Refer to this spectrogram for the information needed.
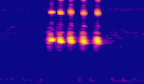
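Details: Yellow-vented bulbul song used as a lure: a quick burst of five bright, evenly spaced chirping notes at a steady pitch, packed into about half a second, over a faint low hum.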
